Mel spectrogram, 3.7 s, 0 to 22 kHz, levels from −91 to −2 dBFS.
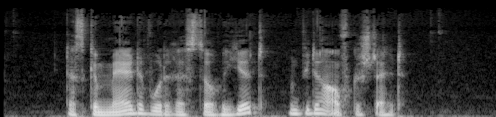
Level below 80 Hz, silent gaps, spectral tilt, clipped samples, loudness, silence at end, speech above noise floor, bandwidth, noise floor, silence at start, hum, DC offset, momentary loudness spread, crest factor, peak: -42 dBFS; none; -6 dB/octave; under 0.1%; -21 LUFS; 0.7 s; 33 dB; 15.5 kHz; -53 dBFS; 0.5 s; none; under 0.1%; 9 LU; 18 dB; -4 dBFS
